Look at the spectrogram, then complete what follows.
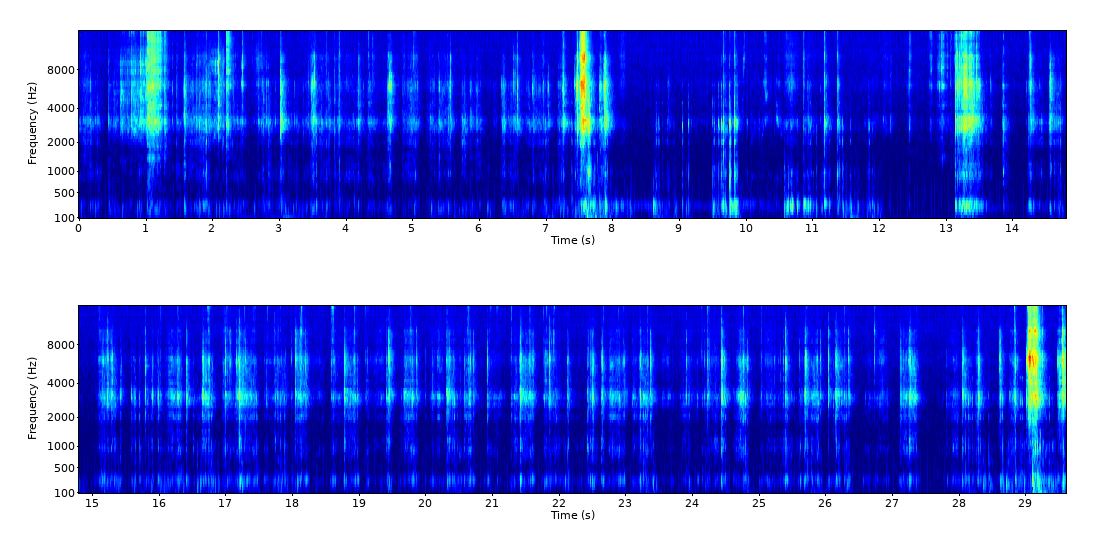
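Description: Loose brass rifle cartridges clinking and rattling as they are shaken and swept across a wooden magazine speed-loader tray and pushed into line, with scraping and a few louder knocks.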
